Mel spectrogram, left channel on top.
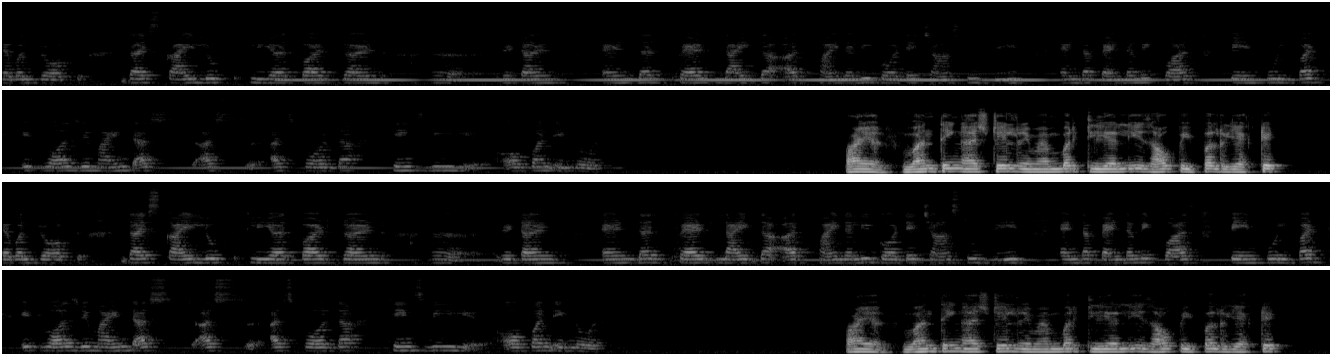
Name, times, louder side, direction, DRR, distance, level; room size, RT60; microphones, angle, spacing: voice 1, 0.0-5.6 6.0-19.3, right 4 dB, 35° right, 0.8 m, -46 dB
sound 1, 2.7-19.5, left 13 dB, 85° left, 1.2 m, -51 dB
voice 2, 21.7-26.0, left 3 dB, 70° left, 0.5 m, -28 dB
3.0 x 2.7 x 2.7 m
head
